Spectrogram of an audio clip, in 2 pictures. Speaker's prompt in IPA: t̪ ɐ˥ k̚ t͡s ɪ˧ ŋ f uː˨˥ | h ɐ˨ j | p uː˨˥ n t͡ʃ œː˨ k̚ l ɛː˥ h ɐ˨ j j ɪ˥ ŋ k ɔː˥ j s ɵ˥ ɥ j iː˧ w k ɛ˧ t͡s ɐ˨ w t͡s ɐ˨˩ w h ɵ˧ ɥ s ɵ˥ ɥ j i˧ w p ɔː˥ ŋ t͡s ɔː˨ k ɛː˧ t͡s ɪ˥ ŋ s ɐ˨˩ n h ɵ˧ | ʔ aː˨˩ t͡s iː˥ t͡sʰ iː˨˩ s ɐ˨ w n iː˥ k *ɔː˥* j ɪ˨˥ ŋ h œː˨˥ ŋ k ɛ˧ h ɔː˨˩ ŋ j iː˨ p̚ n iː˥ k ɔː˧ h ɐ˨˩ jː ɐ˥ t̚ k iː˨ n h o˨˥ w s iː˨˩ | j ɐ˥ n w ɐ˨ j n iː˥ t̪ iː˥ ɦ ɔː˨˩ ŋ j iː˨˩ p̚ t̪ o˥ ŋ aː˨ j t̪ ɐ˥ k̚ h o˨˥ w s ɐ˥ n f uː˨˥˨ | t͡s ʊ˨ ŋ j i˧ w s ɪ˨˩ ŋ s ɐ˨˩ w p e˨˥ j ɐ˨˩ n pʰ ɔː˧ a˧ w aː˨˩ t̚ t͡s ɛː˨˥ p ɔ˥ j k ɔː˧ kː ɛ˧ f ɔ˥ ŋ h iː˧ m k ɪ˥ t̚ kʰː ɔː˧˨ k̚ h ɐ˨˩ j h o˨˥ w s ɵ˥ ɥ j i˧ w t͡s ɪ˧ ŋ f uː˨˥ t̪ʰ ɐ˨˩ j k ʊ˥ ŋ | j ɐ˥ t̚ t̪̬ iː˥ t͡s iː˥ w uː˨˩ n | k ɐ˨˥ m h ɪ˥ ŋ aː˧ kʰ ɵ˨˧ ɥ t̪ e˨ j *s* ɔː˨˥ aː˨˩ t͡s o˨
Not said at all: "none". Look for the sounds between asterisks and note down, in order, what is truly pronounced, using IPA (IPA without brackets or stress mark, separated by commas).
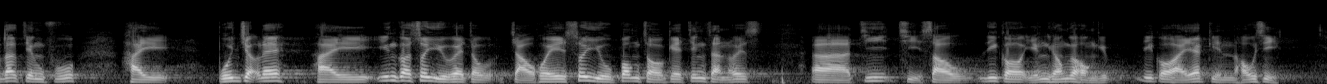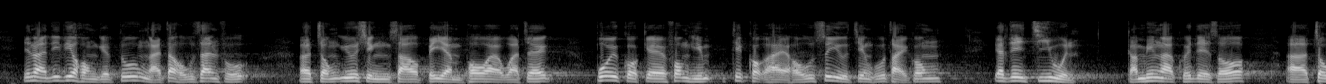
ɔː˧, s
